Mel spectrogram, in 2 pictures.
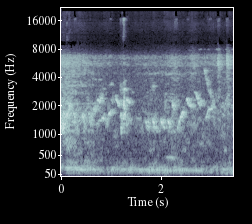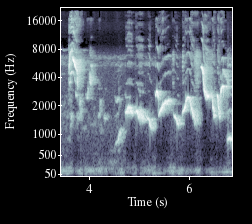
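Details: White-rumped shama at a bird farm during its morning routine, getting ready to bathe: soft, varied warbling at first, then loud, sweeping, slurred whistles and sharp high notes in the second half.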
